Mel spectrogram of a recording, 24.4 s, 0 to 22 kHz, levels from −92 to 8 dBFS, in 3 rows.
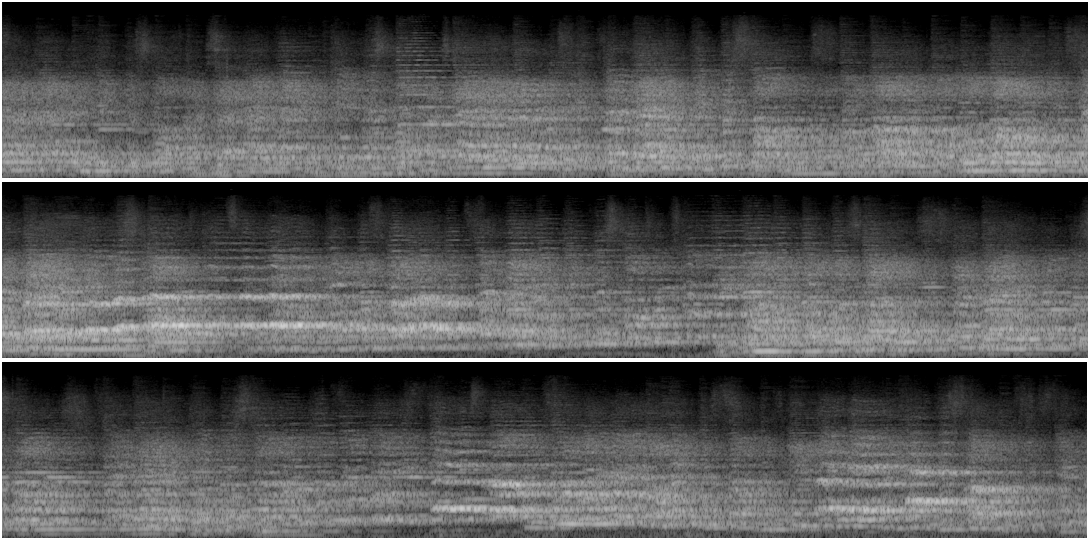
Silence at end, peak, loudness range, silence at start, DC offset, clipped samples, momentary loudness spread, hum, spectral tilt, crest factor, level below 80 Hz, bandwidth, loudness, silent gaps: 0 s; -6 dBFS; 8 LU; 0 s; under 0.1%; under 0.1%; 10 LU; none; -5 dB/octave; 20 dB; -56 dBFS; 14.5 kHz; -24 LUFS; none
